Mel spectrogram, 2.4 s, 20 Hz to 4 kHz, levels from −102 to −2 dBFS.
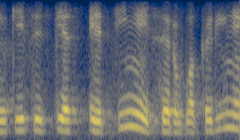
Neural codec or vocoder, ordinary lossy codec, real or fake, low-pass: codec, 16 kHz, 0.8 kbps, ZipCodec; Opus, 16 kbps; fake; 3.6 kHz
